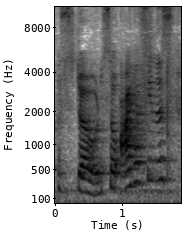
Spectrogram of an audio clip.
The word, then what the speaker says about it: Staud: want to always say stowed or Stout I want to say Stout but I believe it is pronounced stowed so I have seen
